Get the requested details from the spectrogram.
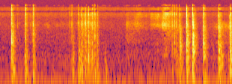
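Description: An orange pencil tip scratches and taps rapidly on the page of an open softcover paper word search puzzle book resting on a pillow. Sharp, dry, bright ticks come in quick bursts with short scratchy runs between them, each one dying away almost at once over a faint, quiet background.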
